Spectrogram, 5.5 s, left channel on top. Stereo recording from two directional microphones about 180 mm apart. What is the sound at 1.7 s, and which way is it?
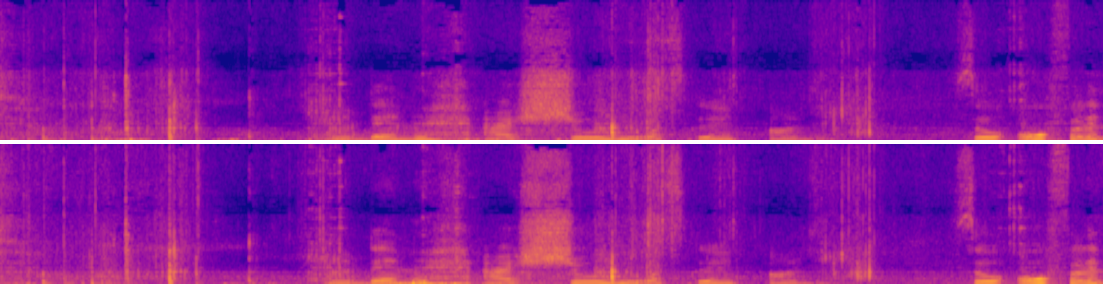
Speech, 30° right (ahead or behind).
